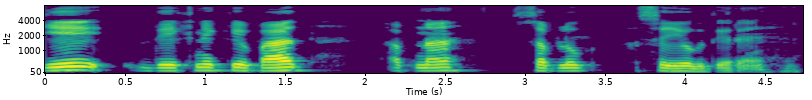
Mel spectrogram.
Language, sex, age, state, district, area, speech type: Hindi, male, 30-45, Uttar Pradesh, Ghazipur, rural, spontaneous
